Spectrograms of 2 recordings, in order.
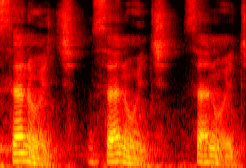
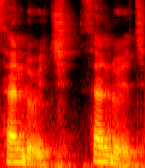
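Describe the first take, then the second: First: স্যান্ডউইচ with silent d, "SAN-wich"; correct pronunciation. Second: স্যান্ডউইচ with the d sounded, "sand-wich"; common mispronunciation. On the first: Teacher models the word for learners, correctly pronounced. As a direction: slide from n to w in স্যান্ডউইচ. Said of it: "সঠিক উচ্চারণটা আসলে হবে". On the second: Teacher shows the usual mistake, mispronounced. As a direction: hit the d in স্যান্ডউইচ. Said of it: "ভুলভাবে উচ্চারণ করে থাকি". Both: Shown as a demonstration.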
